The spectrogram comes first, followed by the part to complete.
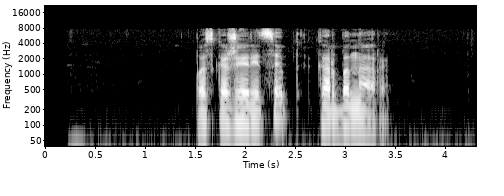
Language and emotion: Russian, neutral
